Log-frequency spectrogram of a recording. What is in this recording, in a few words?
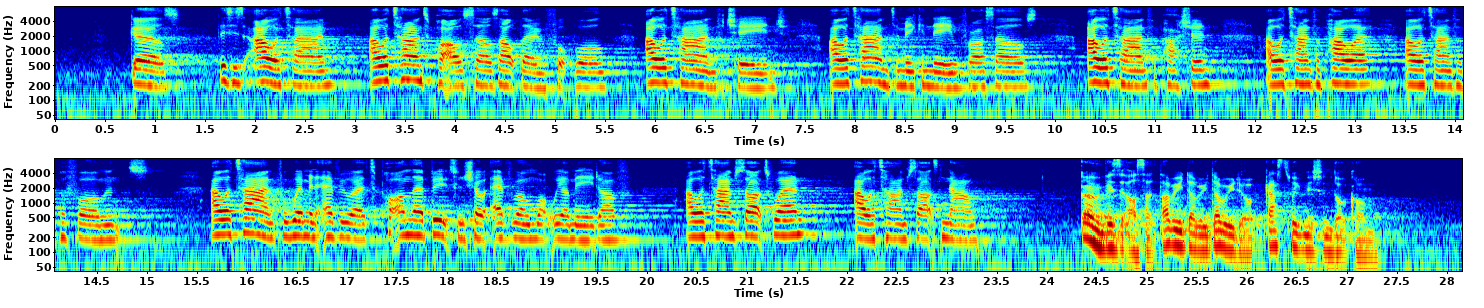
radio advert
